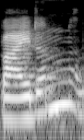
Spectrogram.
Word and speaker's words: Biden: They can be difficult to pronounce, and there are names like Biden, the US president, and Biden, which is German for both, and they are spelled differently.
